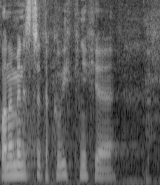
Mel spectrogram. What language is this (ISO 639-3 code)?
ces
